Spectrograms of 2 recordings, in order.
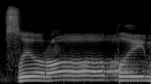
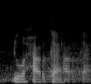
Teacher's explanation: Siratim, idgham tanwin bertemu mim, idgham ma'al gunnah. Kita dengung dua harakat pada makhraj khayshum.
